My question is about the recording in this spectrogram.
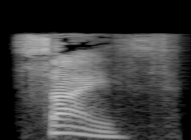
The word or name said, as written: syce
